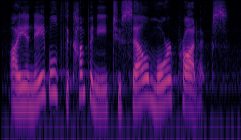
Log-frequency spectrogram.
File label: Dictation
